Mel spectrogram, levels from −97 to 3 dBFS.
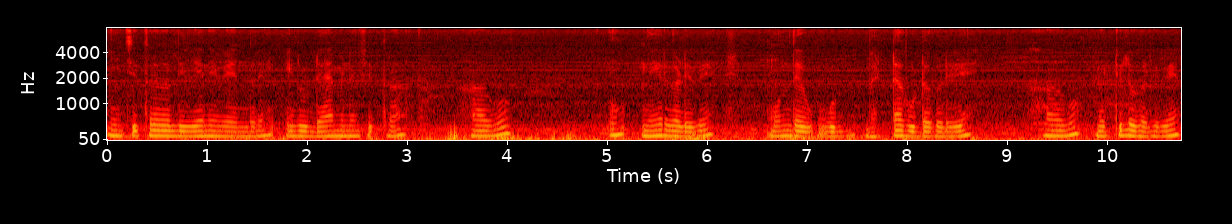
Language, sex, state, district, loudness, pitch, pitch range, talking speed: Kannada, male, Karnataka, Bellary, -40 LUFS, 135 Hz, 130-145 Hz, 85 wpm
